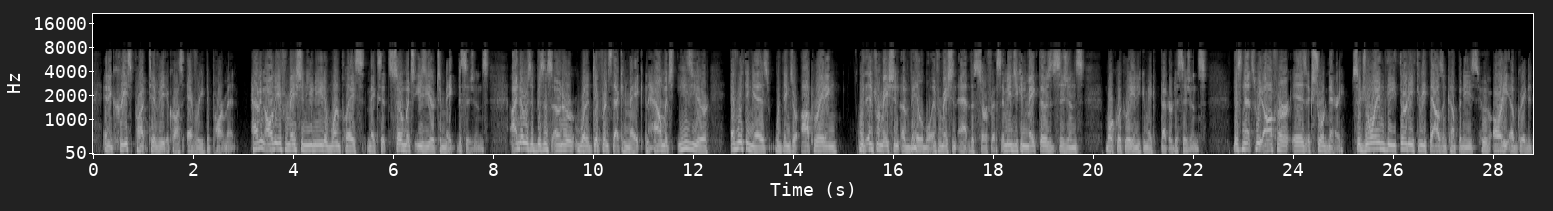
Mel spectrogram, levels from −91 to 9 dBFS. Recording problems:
distortion; heavy; 18% of the sound clipped
garbled, watery; slightly

